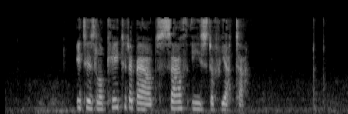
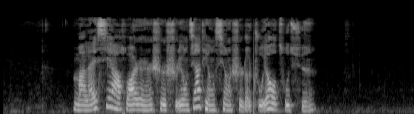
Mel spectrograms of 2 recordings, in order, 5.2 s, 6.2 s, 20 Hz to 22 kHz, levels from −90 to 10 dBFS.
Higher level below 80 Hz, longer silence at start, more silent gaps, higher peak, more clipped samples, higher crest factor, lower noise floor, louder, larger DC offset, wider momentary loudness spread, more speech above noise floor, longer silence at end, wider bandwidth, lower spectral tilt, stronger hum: second, -70 dBFS vs -62 dBFS; second, 0.9 s vs 1.1 s; neither; about the same, -8 dBFS vs -6 dBFS; neither; about the same, 22 dB vs 20 dB; about the same, -64 dBFS vs -65 dBFS; second, -26 LUFS vs -23 LUFS; neither; first, 11 LU vs 8 LU; second, 37 dB vs 42 dB; second, 0.5 s vs 1.5 s; about the same, 12 kHz vs 11.5 kHz; second, -1 dB/octave vs -3.5 dB/octave; neither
